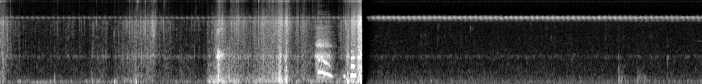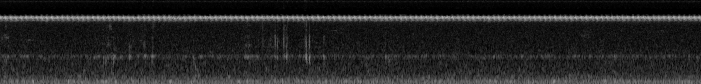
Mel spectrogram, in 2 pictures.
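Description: Close rustling and handling noise for the first seven seconds or so, ending in a sharp knock. Then a steady, high, finely pulsing insect trill runs on alone.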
